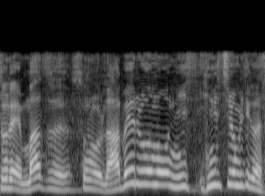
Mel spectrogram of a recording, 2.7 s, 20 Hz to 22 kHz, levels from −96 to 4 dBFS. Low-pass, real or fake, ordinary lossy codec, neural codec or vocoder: 7.2 kHz; fake; none; codec, 16 kHz, 16 kbps, FunCodec, trained on Chinese and English, 50 frames a second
